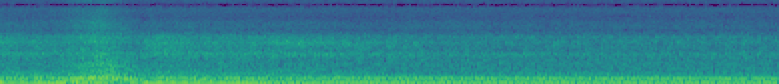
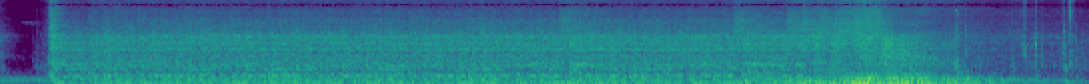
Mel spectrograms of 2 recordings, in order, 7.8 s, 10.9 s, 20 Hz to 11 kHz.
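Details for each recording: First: 6.5 diesel truck after fixing fuel starvation that made it run out of fuel and die, possibly air in the line: short rev then steady even clatter, runs smooth but still some hesitation. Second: 6.5 diesel that had been running out of fuel and dying, possibly air in the fuel line: long uneven cranking that builds, flares briefly, then fades without settling into idle; hard starting, still some hesitation once running.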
